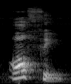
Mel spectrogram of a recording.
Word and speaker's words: often: অফেন, OFTEN, অফেন, মানে প্রায়, টি silent.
